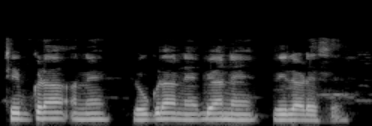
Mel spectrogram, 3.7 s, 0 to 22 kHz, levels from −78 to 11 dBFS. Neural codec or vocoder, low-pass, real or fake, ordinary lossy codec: none; 7.2 kHz; real; AAC, 32 kbps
